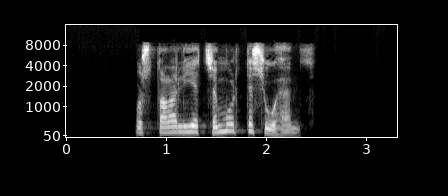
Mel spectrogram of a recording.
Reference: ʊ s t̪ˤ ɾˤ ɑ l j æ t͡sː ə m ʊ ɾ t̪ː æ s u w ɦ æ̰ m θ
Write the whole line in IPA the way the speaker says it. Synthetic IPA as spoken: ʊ s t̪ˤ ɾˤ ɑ l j æ t͡sː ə m ʊ ɾ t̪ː æ s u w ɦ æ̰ m θ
